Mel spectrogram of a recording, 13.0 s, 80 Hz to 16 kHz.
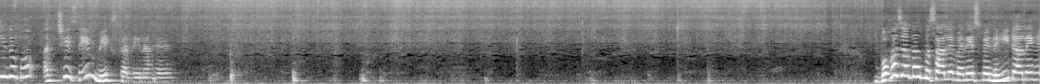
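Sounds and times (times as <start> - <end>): low frying sizzle: 0.0 - 13.0
wooden spatula scraping pan: 2.6 - 9.8.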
